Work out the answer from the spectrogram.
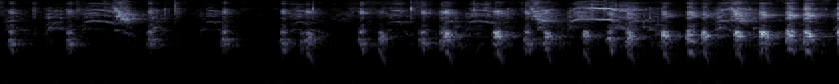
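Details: Female chukar partridge calling in a fast run of short, harsh chuck notes, about four per second, that crowd together and grow louder toward the end, with no other clear sounds.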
